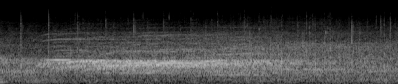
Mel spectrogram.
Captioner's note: audience cheering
